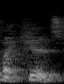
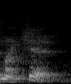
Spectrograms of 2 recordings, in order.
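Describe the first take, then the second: First: Put-on "kids" said with its s stressed and a bit higher; stress on plural. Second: Put-on "kid" said plainly with no s, as the singular; stress on singular. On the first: Lawyer contrasting plural "kids" for the jury, stressed. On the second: Lawyer stressing she said singular "kid", plainly. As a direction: land flat on "kid", one child. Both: Shown as a demonstration.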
